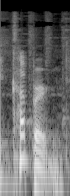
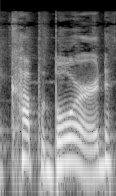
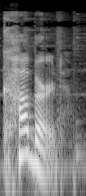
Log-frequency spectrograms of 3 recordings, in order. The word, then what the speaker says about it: cupboard: We usually keep them in a cupboard. Okay, so you might want to say cupboard because it's cup, C-U-P-B-O-A-R-D. That's not right. The word is pronounced cupboard.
